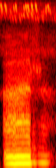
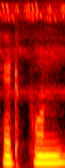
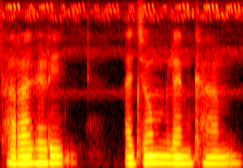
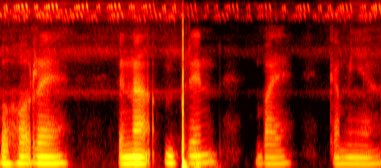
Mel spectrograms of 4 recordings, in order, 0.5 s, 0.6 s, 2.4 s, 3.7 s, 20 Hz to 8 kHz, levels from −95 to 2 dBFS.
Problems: constant background noise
